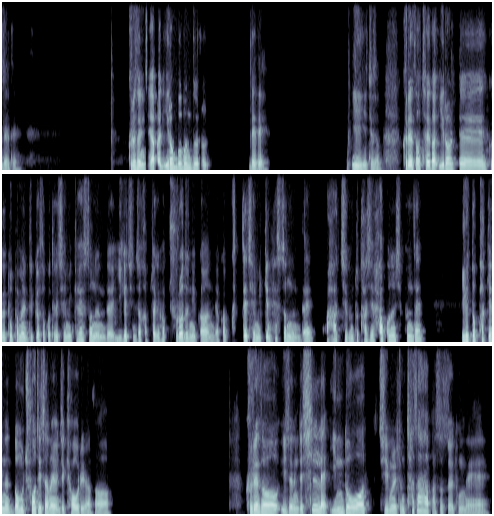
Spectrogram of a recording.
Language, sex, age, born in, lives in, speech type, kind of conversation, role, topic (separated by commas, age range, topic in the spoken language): Korean, male, 40-44, South Korea, United States, conversation, advice, user, 정신적 스트레스를 일상에서 어떻게 효과적으로 관리할 수 있을까요?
